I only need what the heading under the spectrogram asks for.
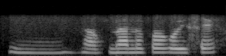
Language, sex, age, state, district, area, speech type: Assamese, female, 18-30, Assam, Dibrugarh, rural, conversation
